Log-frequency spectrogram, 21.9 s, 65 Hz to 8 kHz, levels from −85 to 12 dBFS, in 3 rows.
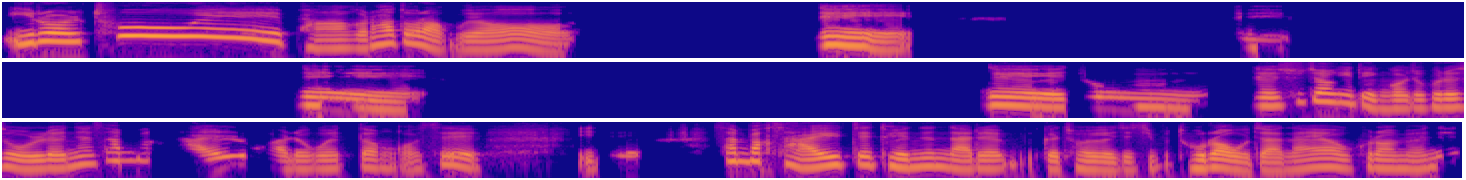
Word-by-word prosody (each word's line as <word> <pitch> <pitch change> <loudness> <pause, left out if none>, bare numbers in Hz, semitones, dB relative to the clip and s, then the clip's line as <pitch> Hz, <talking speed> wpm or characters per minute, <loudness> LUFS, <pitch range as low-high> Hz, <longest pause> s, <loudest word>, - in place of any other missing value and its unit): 1 250 -3 0
월 275 -1 +7
초에 430 -8 +6
방학을 155 +1 -4
하더라고요. 150 - -1 1.2
네. 190 -10 +2 1.7
네. 160 -2 -15 2.4
네. 170 -9 -1 2.8
네. 190 -5 +3
좀 185 -5 -6 0.4
네 190 0 0
수정이 265 +4 0
된 175 -8 -3
거죠. 155 +1 -3
그래서 170 +1 0
원래는 160 +8 -1
3 290 +5 -6
박 - - -10 0.2
4 - - -6
일로 440 +1 -1
가려고 145 +1 -4
했던 160 +1 -6
것을 - - -4 0.5
이제 - - -9 0.6
3 285 0 -1
박 280 - +3
4 195 -7 +1
일째 205 +3 +2
되는 185 -1 -1
날에 150 -1 -1
그러니까 145 - -6
저희가 140 -1 -2
이제 135 - -8
집에 140 +2 -14
돌아오잖아요. 155 +1 0
그러면은 155 0 -4
175 Hz, 190 characters per minute, -20 LUFS, 155-215 Hz, 2.8 s, 월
